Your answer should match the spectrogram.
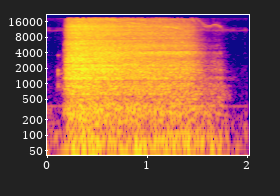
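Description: A single long breath during a guided meditation sounds as a smooth, airy hiss that starts abruptly, holds steady for over a second, then fades to quiet.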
